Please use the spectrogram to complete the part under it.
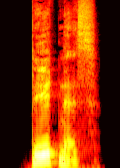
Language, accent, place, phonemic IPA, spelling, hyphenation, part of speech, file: German, Germany, Berlin, /ˈbɪltnɪs/, Bildnis, Bild‧nis, noun, De-Bildnis.ogg
- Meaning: image, portrait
